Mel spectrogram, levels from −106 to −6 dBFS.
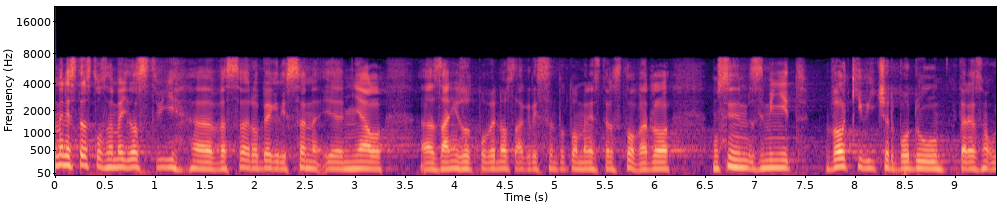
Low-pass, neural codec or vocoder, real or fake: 7.2 kHz; none; real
